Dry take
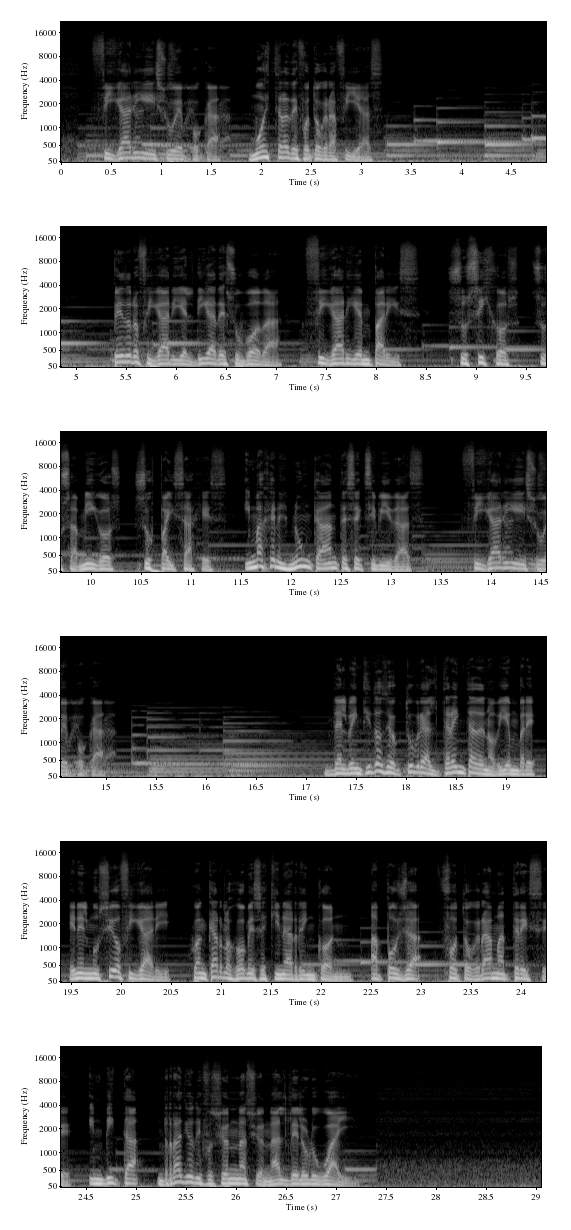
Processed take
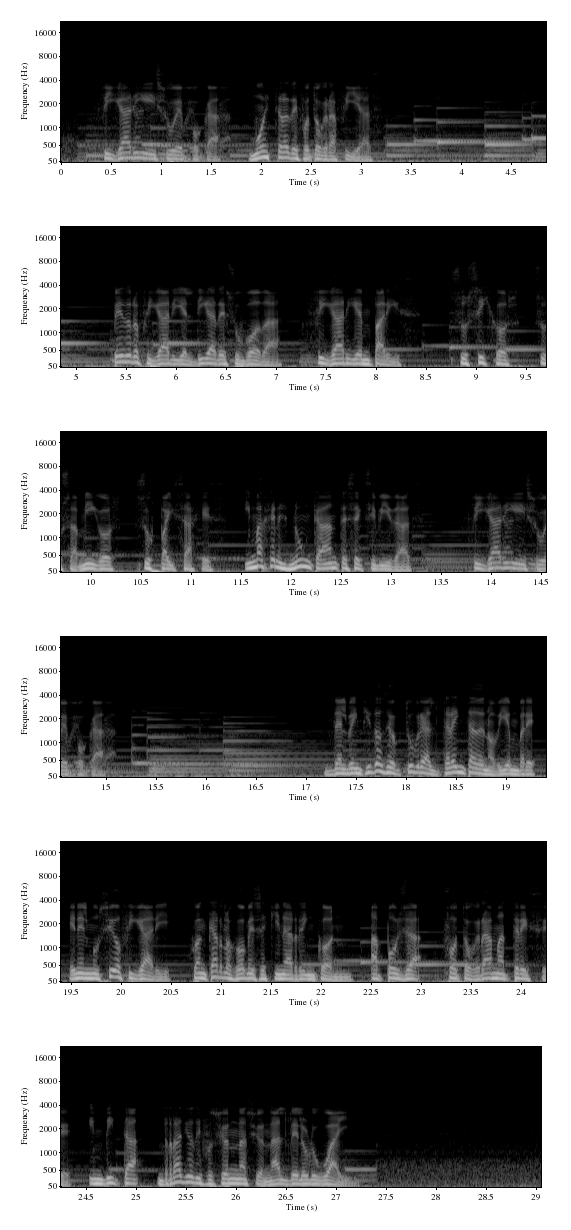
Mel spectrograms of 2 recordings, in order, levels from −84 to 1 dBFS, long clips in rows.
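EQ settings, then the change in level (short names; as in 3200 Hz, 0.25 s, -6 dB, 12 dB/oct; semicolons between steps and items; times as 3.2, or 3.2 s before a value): LPF 2100 Hz 12 dB/oct; -5.0 dB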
